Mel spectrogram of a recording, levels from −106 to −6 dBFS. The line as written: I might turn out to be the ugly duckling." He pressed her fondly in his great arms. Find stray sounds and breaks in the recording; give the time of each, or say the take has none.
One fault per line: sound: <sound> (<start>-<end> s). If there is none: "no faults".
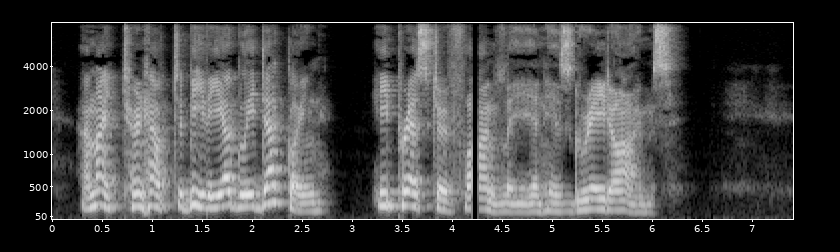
sound: dropout (4.2-4.2 s)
